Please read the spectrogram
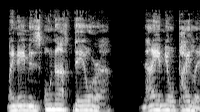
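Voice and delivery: slow-talking spider-eel creature voice. Voicing a needle-toothed creature introducing itself to the players: voicing a spider-eel creature. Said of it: "it introduces itself".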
